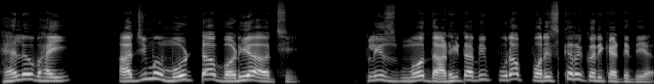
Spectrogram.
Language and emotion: Odia, happy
